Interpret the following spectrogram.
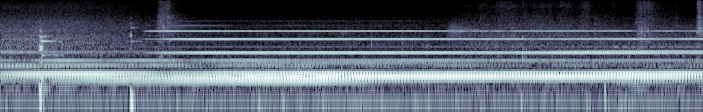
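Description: Background music: a slow, sustained chord of held tones, with higher notes joining about two seconds in as it swells slightly.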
